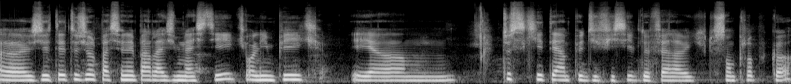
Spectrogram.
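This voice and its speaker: A woman's medium-pitched voice, flat and monotone, at a fairly slow pace with very even loudness. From Romania. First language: Romanian (speaking French). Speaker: Muay Thai boxer. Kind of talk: interview.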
